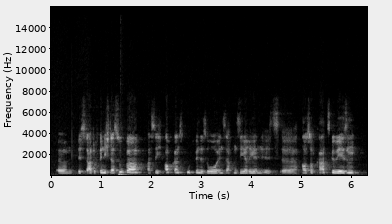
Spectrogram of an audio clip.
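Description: A man talks at a moderate pace with hardly any pauses. Noticeable background noise runs underneath. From Germany, Limburg (Hesse). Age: 20s. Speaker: amateur cyclist and dual student. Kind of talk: casual interview. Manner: hesitant, many fillers.

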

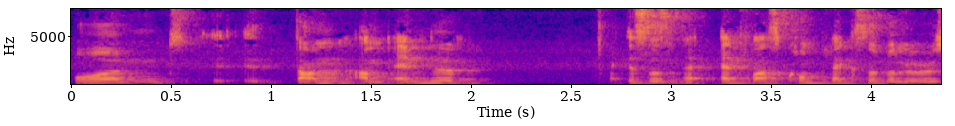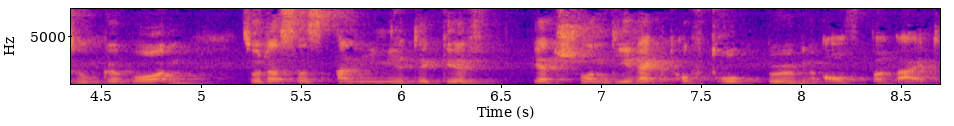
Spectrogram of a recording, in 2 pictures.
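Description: A man has an ordinary speaking voice with a fairly high pitch. His intonation is fairly even, and his pace is moderate. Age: 30s. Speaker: entrepreneur with side business. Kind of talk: interview.

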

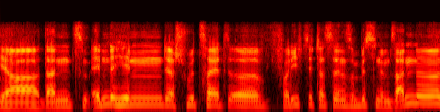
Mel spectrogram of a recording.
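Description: With an ordinary speaking voice, a man speaks at a moderate pace and with ordinary pitch variation. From Germany, Magdeburg. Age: 30s. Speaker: football fan, podcast guest. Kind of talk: casual chat. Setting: remote call.

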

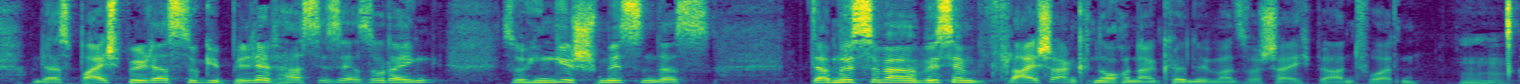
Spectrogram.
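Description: A man's fairly high voice with a slight Bavarian accent, at a very fast pace with ordinary pitch variation. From Bavaria, Germany (Rosenheim, Upper Bavaria). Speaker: lawyer and DJ. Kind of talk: casual interview conversation.

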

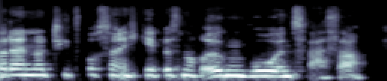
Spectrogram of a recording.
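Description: A woman talks at a very fast pace and medium pitch, somewhat breathy, with ordinary pitch variation. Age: 30s. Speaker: life coach and podcaster. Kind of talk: casual chat.

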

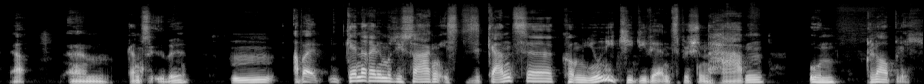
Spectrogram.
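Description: A man speaks at a very slow pace in a fairly low voice with very wide pitch swings. The sound is dry and close, with no echo. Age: 60s. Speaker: founder of a volunteer photography charity. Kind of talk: interview. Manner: hesitant, many fillers.

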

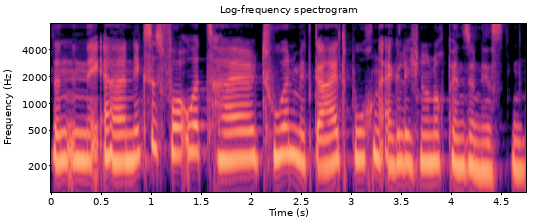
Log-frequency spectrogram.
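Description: A woman with an Austrian accent speaks at a fairly high pitch, with a dark, mellow tone. Her pace is fairly slow, her loudness very even and her pitch variation ordinary. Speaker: podcast host. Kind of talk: casual chat. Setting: home studio in a pillow fort.

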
